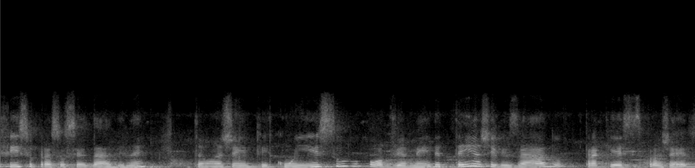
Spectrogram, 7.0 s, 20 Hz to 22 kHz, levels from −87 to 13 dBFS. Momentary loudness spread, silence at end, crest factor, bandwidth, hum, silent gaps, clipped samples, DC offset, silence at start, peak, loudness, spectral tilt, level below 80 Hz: 6 LU; 0 s; 14 dB; 8.6 kHz; none; none; under 0.1%; under 0.1%; 0 s; -2 dBFS; -17 LUFS; -7.5 dB/octave; -56 dBFS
